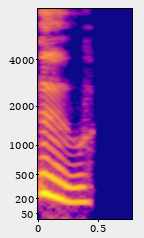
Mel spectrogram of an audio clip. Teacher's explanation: The classic ooh in goose used to be so rounded and far back, but now it's drifted closer to the center of the mouth for many speakers.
